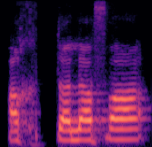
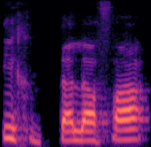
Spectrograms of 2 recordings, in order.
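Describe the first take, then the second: First: The first vowel is an 'a' sound. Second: The first vowel is an 'i' sound. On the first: "कहीं पे मैं अलिफ के ऊपर जबर लाया हूं? क्या मैंने ऐसे किया था?" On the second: "फिर सुनिए"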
